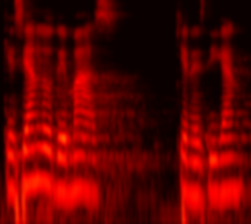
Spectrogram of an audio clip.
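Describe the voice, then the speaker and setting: A man's voice: fairly high pitch, fairly even intonation, slow, a bit bright, long reverb tail, a little hiss or hum. A male pastor, preaching a sermon with emphatic swings of voice and calling listeners brothers. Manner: emphatic preaching, voice rising and falling widely.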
